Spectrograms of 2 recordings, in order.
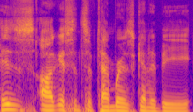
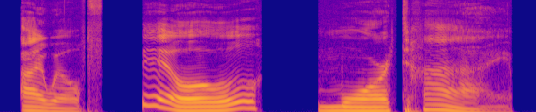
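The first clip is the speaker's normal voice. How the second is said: very slow, halting, broken-up delivery. Podcast host trying to fill the remaining minutes; talking really slow. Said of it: "If I talk really slow".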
